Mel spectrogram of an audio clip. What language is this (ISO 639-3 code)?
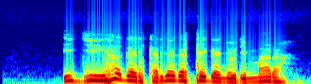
kin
